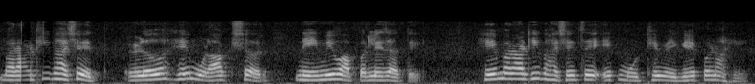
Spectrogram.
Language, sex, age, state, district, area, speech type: Marathi, female, 45-60, Maharashtra, Pune, urban, spontaneous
